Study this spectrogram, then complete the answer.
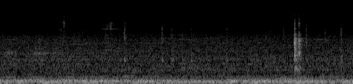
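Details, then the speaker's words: Worn tensioner pulley bearing on a 1994 Jeep Grand Cherokee 5.2L Magnum (about 136k miles), spun by hand with the belt off, gives a low gritty rumble with light ticks where it should be quiet; the alternator is also slightly squeaky. "It's time for a new bearing on this tensioner. Hear that? Should be pretty quiet. That one's not."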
